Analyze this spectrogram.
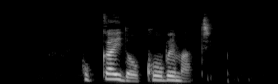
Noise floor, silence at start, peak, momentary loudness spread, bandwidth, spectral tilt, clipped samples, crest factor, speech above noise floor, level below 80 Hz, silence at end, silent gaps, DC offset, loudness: -69 dBFS; 0.85 s; -4 dBFS; 17 LU; 11.5 kHz; -4.5 dB/octave; under 0.1%; 22 dB; 46 dB; -82 dBFS; 0.7 s; none; under 0.1%; -23 LUFS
